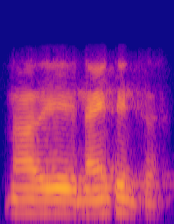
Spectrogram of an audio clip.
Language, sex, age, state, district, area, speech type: Telugu, male, 18-30, Telangana, Siddipet, urban, conversation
